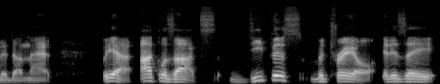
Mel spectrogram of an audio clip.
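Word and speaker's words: Aclazotz: oh this is exactly how I would have pronounced it akad zots aquazot yeah that's what it looks like okay cool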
